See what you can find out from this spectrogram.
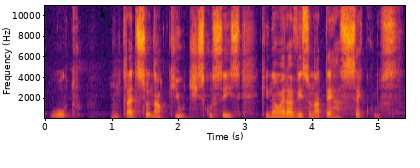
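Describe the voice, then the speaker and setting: A man's voice: medium pitch, sing-song, moderate pace, darkish tone. A man with a Brazilian accent narrating a scripted audiobook story.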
